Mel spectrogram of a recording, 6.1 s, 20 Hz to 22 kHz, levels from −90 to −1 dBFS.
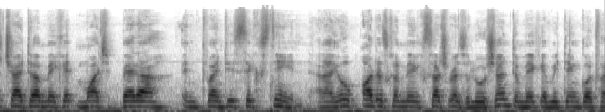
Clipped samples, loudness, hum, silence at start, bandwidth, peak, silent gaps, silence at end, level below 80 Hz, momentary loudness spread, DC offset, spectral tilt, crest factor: under 0.1%; -22 LUFS; none; 0 s; 16 kHz; -6 dBFS; none; 0 s; -28 dBFS; 7 LU; under 0.1%; -6.5 dB/octave; 16 dB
